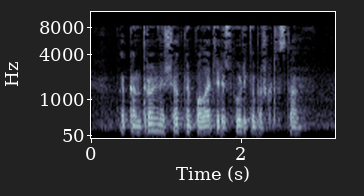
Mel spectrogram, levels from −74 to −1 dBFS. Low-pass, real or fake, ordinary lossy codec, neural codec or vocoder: 10.8 kHz; fake; MP3, 32 kbps; autoencoder, 48 kHz, 128 numbers a frame, DAC-VAE, trained on Japanese speech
